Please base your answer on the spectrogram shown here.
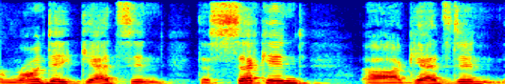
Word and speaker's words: Gadsden: getson the second uh Gadsden is how you actually pronounce it excuse me for uh butchering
